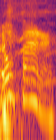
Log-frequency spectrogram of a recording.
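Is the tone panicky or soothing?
panicky. It is said in a panicky, trembling way.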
